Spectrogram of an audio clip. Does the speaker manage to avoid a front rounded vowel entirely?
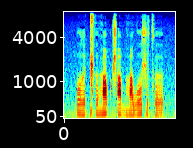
no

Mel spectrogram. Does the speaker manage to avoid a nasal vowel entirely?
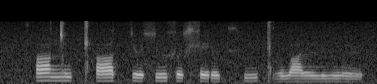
yes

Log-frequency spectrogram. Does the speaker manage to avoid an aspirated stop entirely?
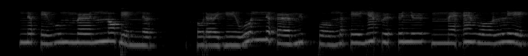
yes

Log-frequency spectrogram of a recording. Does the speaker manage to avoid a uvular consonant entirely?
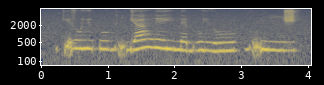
yes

